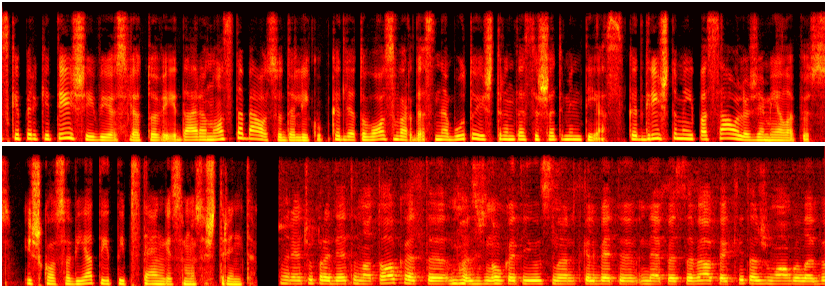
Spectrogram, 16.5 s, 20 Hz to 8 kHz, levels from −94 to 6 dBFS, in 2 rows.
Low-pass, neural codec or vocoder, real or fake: 7.2 kHz; vocoder, 24 kHz, 100 mel bands, Vocos; fake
